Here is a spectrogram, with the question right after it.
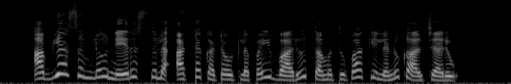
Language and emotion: Telugu, neutral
